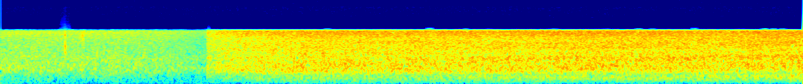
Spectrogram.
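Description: Water rushes and roars loudly over rapids close by.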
